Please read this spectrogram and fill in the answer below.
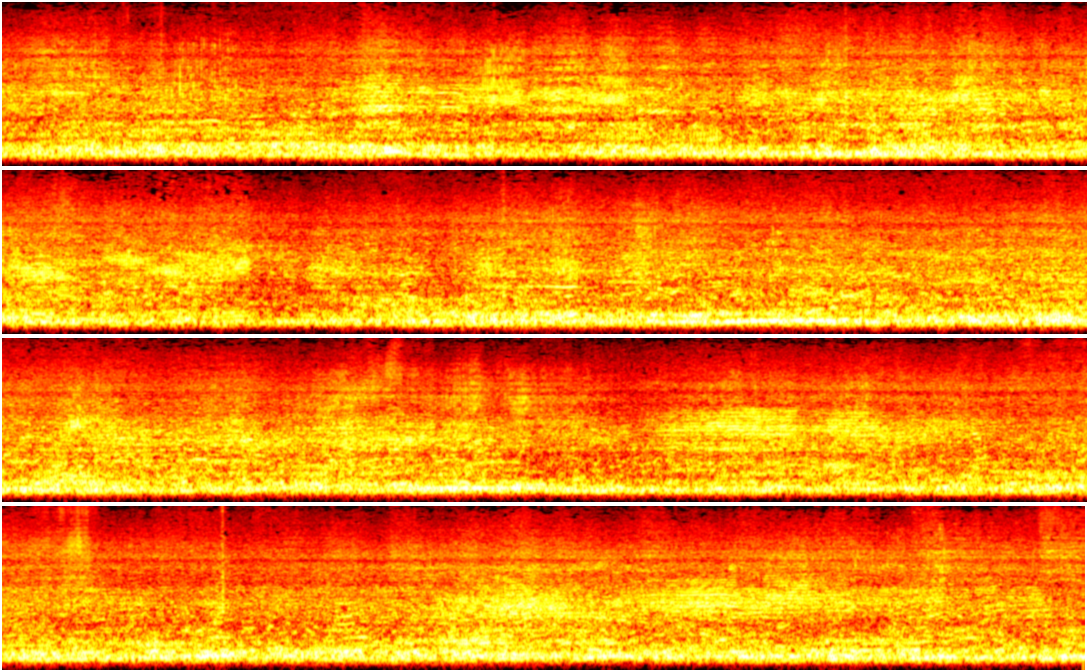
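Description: Motocross bike engines running on a dirt track, a loud continuous din with no breaks.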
